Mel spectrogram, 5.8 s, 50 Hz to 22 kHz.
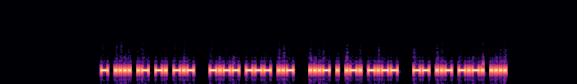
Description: Morse code, heard as a keyed tone, about 52 wpm, 700 Hz. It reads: THANK YOU VERY MUCH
